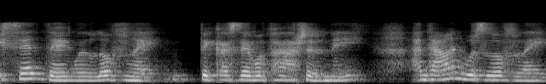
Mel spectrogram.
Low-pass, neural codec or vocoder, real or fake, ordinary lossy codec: 7.2 kHz; codec, 16 kHz, about 1 kbps, DyCAST, with the encoder's durations; fake; AAC, 32 kbps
